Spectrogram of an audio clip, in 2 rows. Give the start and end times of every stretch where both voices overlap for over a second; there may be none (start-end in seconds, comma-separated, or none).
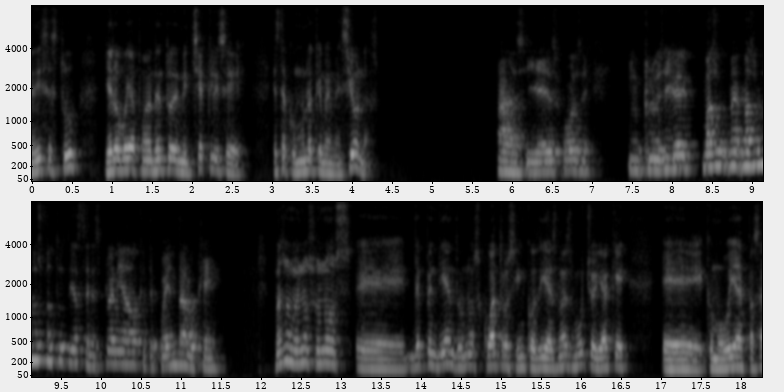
none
